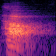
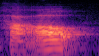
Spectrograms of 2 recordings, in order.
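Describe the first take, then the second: First: It is said with the fourth tone. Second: It is said with the third tone. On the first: "the last sound here" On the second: "the third sound"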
